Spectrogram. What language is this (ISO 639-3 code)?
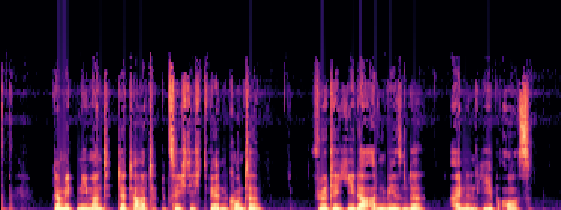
deu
